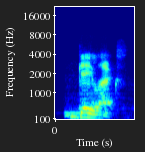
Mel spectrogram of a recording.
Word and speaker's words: Galax: Galax.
